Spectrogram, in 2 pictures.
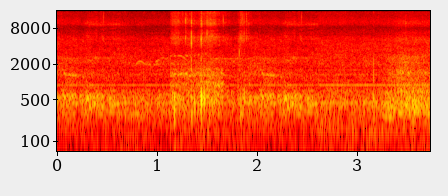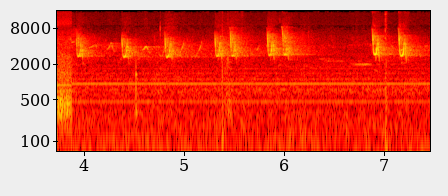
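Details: Three fledged young Boreal owls in the Dresdner Heide, recorded as proof of breeding, give hoarse, hissing calls in short raspy bursts roughly every half second to a second, over a steady electrical hum and background noise.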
